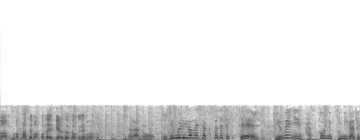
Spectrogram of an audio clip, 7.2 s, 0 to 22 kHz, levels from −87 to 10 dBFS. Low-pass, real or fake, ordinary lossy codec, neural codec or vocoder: 5.4 kHz; fake; AAC, 24 kbps; vocoder, 44.1 kHz, 80 mel bands, Vocos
